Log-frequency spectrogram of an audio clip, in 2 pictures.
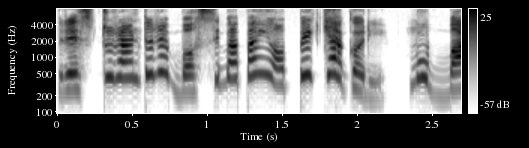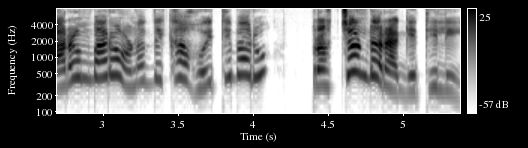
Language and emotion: Odia, angry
